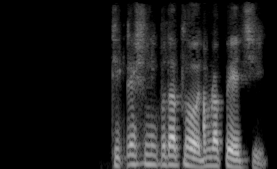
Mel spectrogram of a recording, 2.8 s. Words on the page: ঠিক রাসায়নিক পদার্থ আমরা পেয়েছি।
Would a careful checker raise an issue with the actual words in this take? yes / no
no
